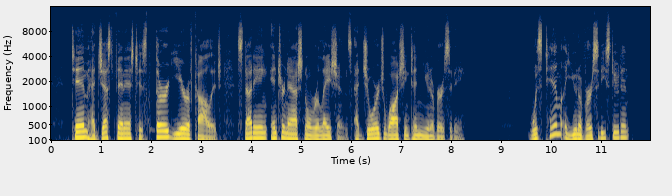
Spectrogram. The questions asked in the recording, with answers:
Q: Was Tim a university student?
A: Yes, Tim was a university student.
